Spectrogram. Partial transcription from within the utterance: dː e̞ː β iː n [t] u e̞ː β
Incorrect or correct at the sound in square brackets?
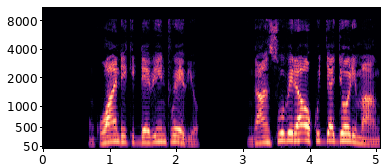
correct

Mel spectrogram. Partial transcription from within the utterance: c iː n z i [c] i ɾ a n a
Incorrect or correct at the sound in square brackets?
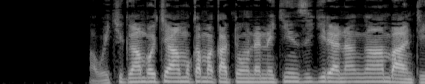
incorrect: ɟ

